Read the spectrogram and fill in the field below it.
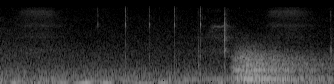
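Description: Soft menu clicks tick in quick succession.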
